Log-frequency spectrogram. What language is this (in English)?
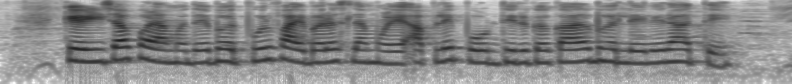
Marathi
